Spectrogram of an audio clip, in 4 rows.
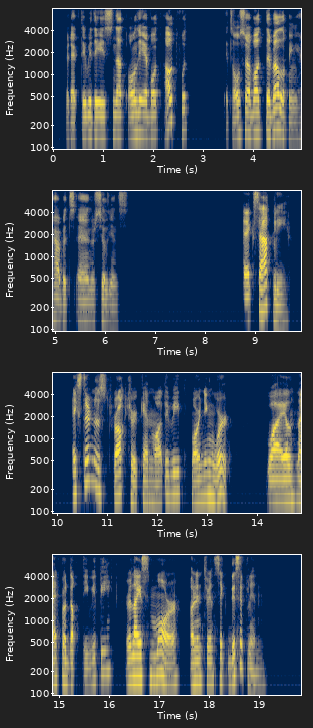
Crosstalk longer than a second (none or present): none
